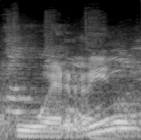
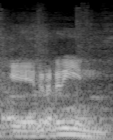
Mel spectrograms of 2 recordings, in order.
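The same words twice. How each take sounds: First: A 'w' sound is heard after the g. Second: The g is followed directly by the e. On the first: This follows the written diaeresis. "pero tiene la diéresis, así que sería Guerrín" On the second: This is how most people say the name. "casi todo el mundo, incluso argentinos mismos, me dicen tienes que ir a Guerrín"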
